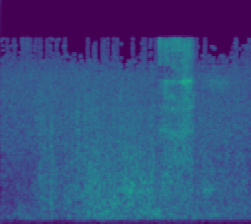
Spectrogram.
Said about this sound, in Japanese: バケツをひっくり返したような雨、すぐに全身がびしょ濡れになりました。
